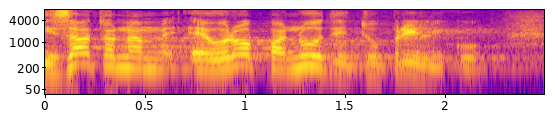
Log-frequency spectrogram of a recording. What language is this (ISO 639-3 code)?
hrv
